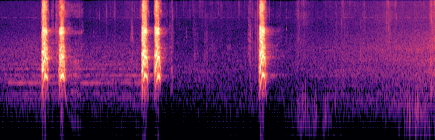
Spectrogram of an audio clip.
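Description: Shetland sheepdog barking five times: two quick pairs of sharp barks, then a single bark a couple of seconds later.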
